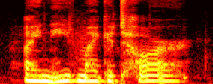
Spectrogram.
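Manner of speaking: plain reading voice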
